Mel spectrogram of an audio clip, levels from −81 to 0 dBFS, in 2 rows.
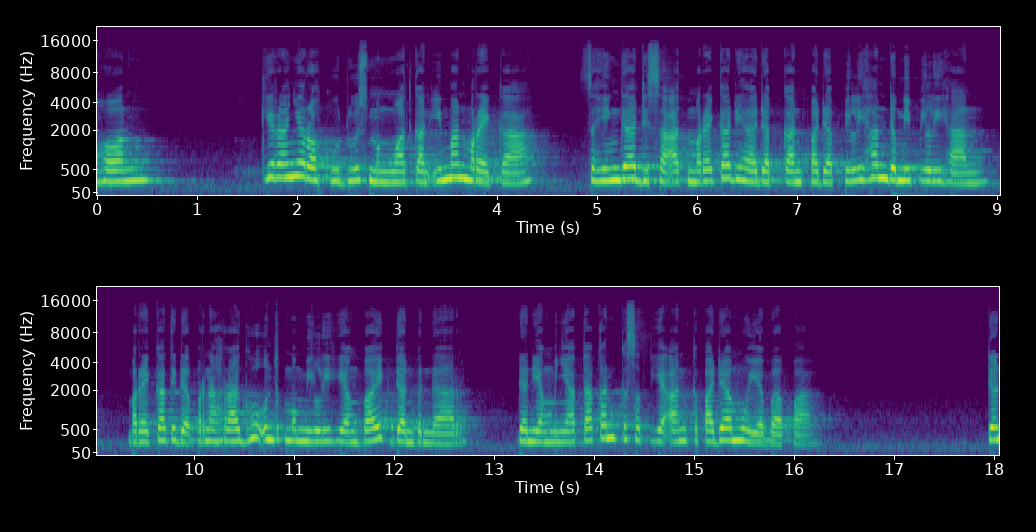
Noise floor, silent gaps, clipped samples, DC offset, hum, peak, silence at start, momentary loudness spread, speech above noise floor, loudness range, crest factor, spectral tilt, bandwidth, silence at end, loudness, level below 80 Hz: -57 dBFS; none; under 0.1%; under 0.1%; none; -4 dBFS; 0 s; 11 LU; 38 dB; 3 LU; 16 dB; -5.5 dB/octave; 14 kHz; 0 s; -20 LUFS; -64 dBFS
